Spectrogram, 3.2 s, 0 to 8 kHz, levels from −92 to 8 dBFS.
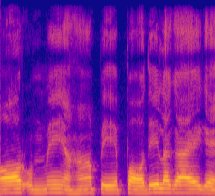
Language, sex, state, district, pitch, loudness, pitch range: Hindi, male, Odisha, Malkangiri, 155 Hz, -13 LUFS, 150-160 Hz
